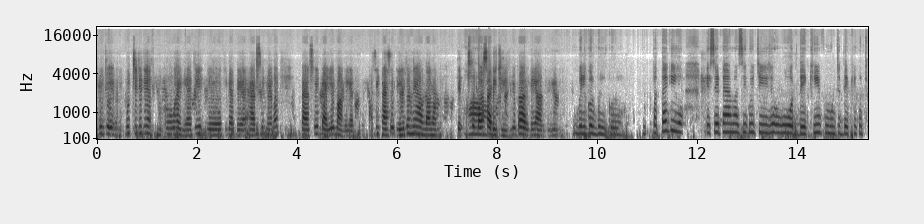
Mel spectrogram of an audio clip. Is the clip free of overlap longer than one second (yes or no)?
yes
